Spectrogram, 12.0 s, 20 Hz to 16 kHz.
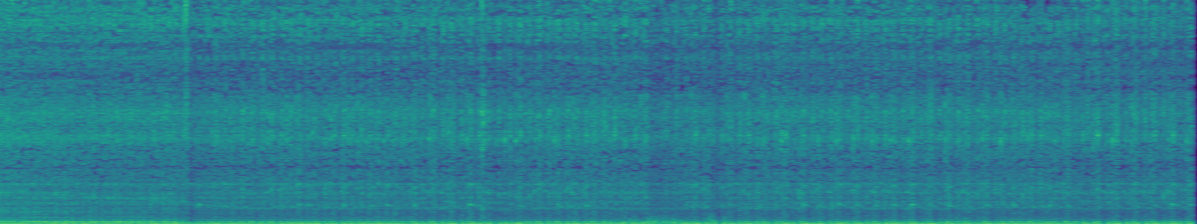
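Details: Yamaha XJ750 four-cylinder motorcycle after swapping in XJ650 carbs: steady, smooth idle, no misses, partly buried in wind; best idle yet, sounds healthy.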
